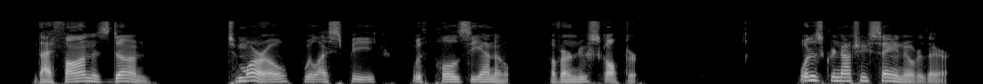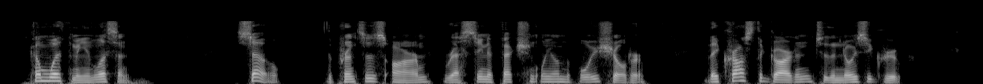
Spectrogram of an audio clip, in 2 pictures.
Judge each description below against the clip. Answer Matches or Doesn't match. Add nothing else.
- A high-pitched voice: Doesn't match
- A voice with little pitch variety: Doesn't match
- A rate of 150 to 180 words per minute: Doesn't match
